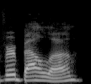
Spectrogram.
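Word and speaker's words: Virbella: Verbella. It's spelled V as in Victor, I, R as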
